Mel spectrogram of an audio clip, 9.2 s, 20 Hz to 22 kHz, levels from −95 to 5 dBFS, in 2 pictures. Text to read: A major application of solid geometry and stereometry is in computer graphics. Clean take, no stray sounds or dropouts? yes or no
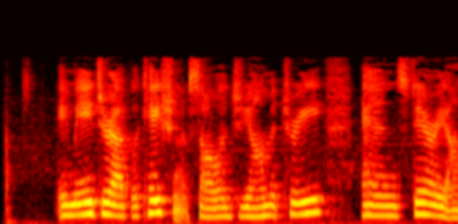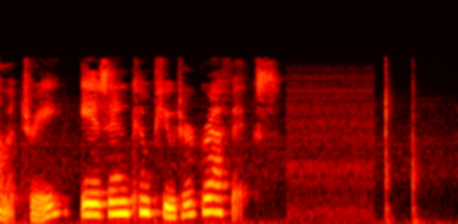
yes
